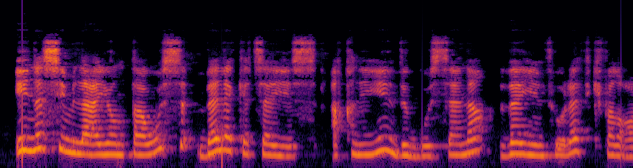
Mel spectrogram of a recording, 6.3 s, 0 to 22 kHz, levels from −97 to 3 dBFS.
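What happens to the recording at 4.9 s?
Periodic USB or driver dropouts run from 0.22 s to 6.21 s, so 4.9 s falls within them. Every 2.0 s something blocks the audio path and about a millisecond of speech is skipped, leaving an evenly spaced tick in the voice.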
